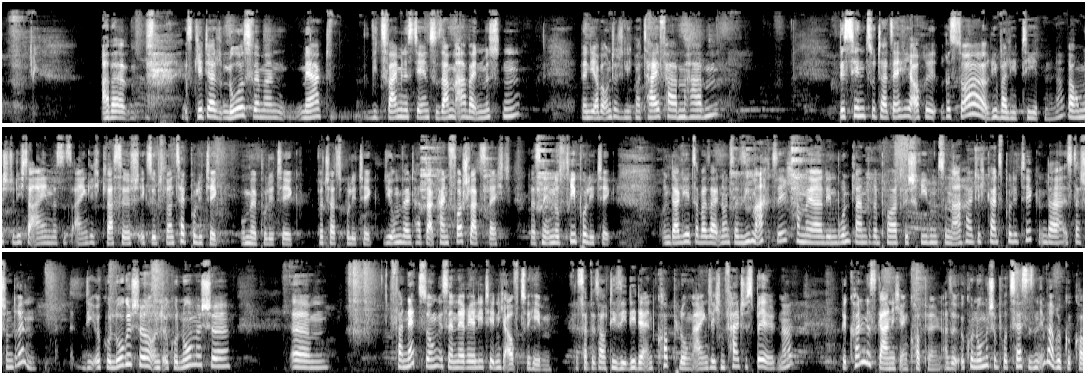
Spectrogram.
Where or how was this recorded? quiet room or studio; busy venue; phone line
busy venue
